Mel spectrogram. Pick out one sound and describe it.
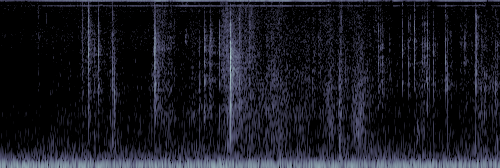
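A man shifts and rustles his clothing.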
